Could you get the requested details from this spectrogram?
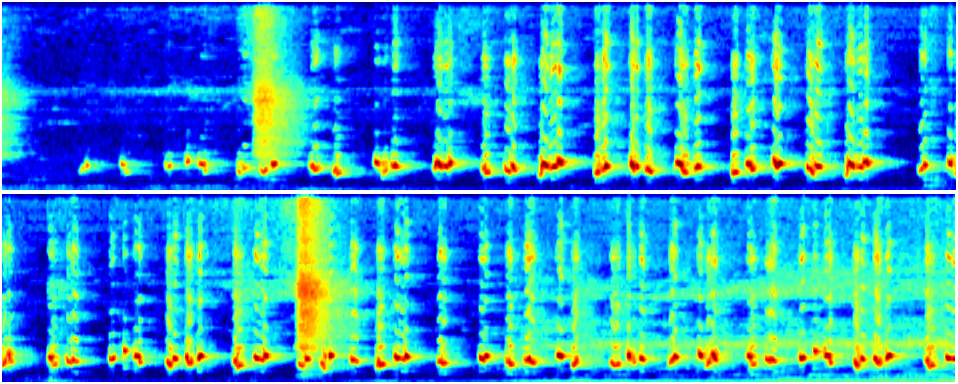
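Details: A female sooty-headed bulbul calls for the male: chatter begins softly, then becomes a dense, lively run of rapid chirping notes with two brief clicks, and a low hum enters near the end.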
